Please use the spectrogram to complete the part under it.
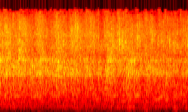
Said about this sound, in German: Ein kleiner Applaus für Detlef Scharke.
